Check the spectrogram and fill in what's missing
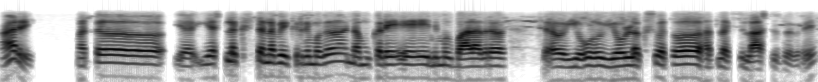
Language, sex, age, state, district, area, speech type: Kannada, male, 30-45, Karnataka, Vijayapura, rural, conversation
